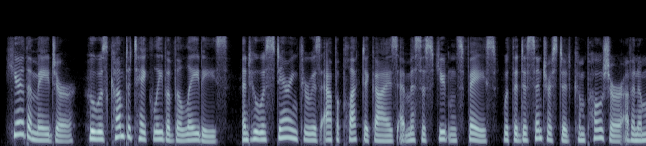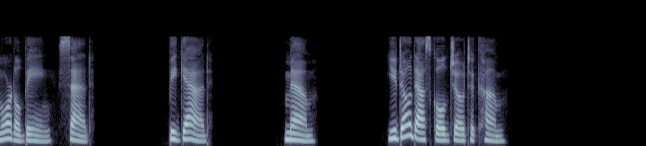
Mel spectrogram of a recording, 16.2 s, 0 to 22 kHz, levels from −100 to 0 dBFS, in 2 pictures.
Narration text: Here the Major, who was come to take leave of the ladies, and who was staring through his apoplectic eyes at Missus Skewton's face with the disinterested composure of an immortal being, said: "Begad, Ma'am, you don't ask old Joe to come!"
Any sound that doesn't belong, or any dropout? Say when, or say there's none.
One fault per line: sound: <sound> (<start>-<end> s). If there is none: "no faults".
no faults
